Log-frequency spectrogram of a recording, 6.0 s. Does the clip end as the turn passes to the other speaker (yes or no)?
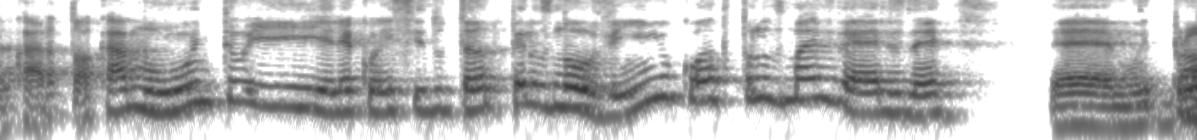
no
